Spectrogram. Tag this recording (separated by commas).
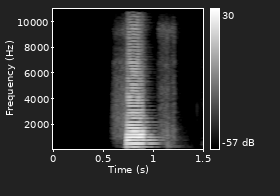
Alarm, Vehicle, honking, Car, Motor vehicle (road)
